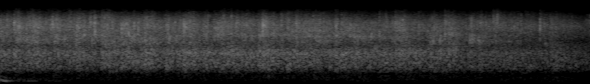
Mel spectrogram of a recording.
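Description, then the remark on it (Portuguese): A crowd claps for Jesus in sustained applause, a dense steady patter of many hands that holds evenly throughout and eases off slightly toward the end, with no voices over it. “Dá um aplauso a Jesus aí, então.”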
